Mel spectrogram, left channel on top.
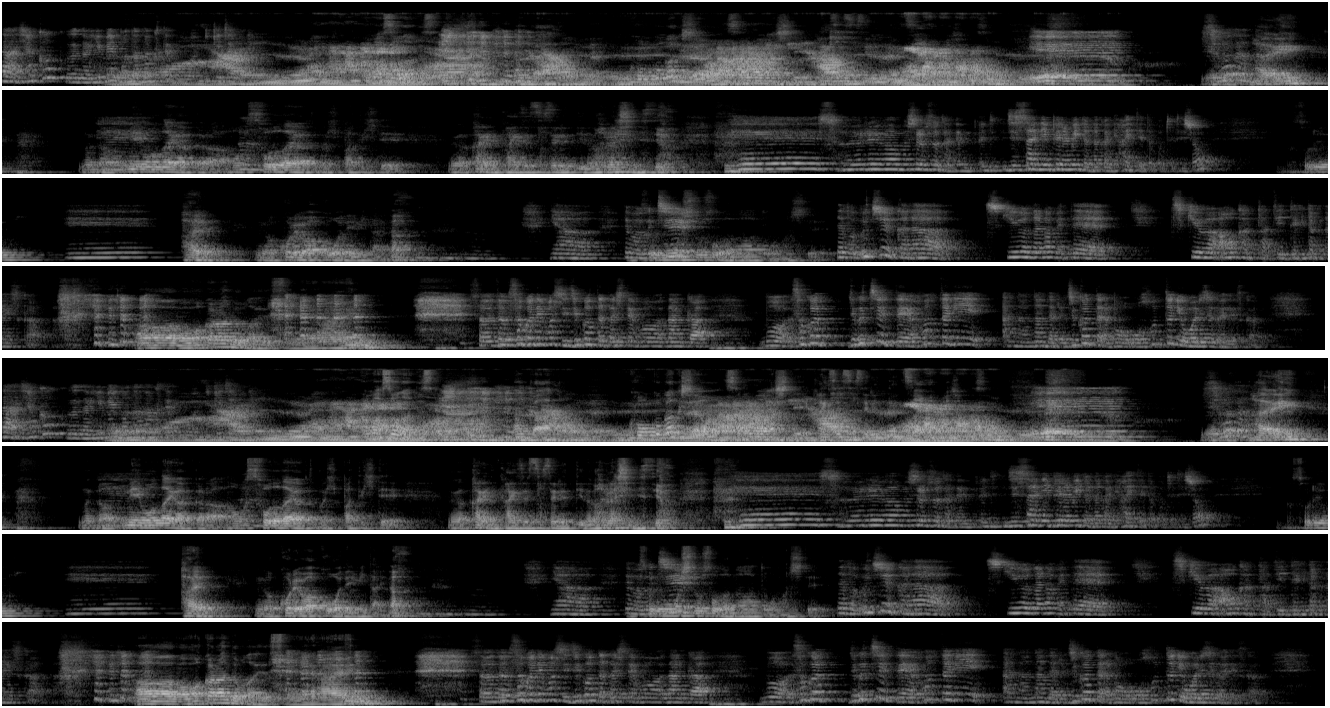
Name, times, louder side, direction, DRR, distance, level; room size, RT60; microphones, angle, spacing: voice 1, 0.0-2.6 4.4-5.3 8.3-8.7 10.3-11.2 12.0-12.7 14.2-14.8 15.6-16.1 20.5-25.8 27.1-28.0 30.6-31.5 31.7-33.4 34.9-36.0 36.3-37.5 37.8-41.3 42.4-43.4 43.9-52.8, left 2 dB, 60° left, -3 dB, 0.8 m, -35 dB
Musical instrument, 1.0-11.2, equal, 20° left, 0.6 m, -27 dB
voice 2, 3.6-4.8 5.1-6.0 6.3-10.7 12.0-13.6 14.0-17.2 17.7-20.6 26.2-26.6 28.3-28.7 29.1-30.6 33.0-34.7 41.1-43.5, right 3 dB, 45° right, 3 dB, 0.4 m, -29 dB
3.4 x 2.3 x 2.3 m, 0.83 s
head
